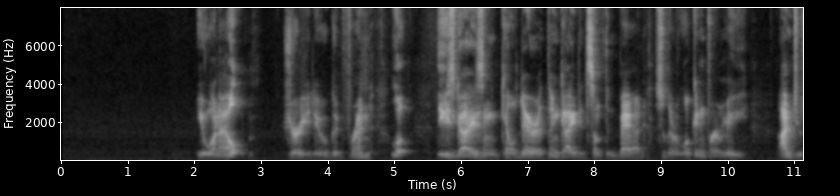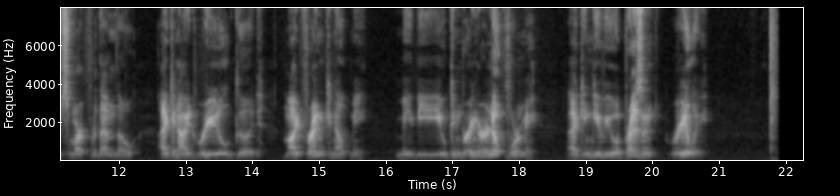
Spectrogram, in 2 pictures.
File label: orc; skywind; orc voice auditions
